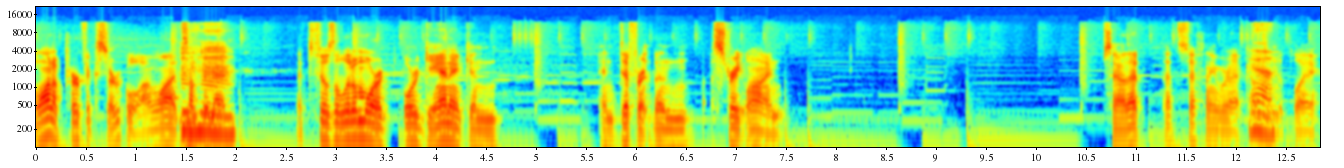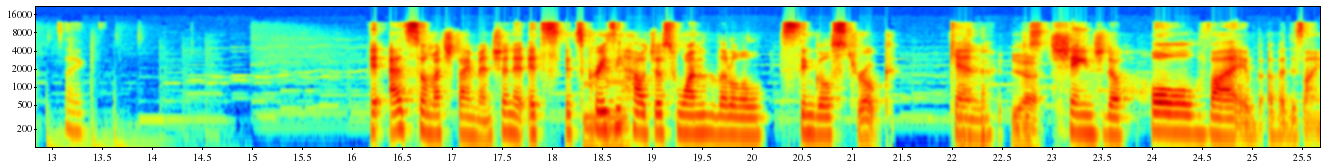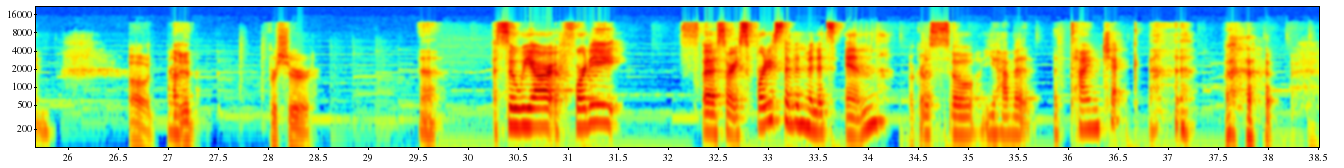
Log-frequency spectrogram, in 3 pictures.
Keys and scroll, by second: 1.2 super+z, 11.9 super+-, 12.9 space, 15.2 a, 16.2 Delete, 17.1 space, 22.3 space.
